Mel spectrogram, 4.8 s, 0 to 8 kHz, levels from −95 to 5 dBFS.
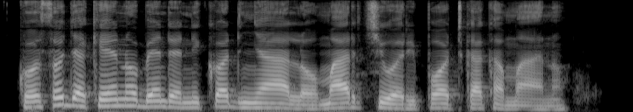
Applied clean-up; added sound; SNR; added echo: neural mask model Resemble Enhance denoiser.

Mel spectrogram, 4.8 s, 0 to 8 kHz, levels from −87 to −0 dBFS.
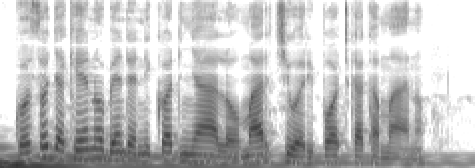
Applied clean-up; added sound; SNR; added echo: none; Bowed string instrument; 2 dB; none.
